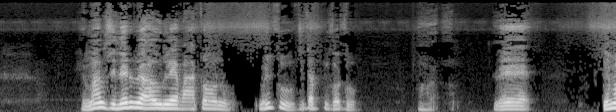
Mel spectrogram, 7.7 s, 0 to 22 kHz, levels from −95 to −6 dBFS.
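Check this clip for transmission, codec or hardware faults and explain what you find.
One fault runs through the whole clip: transcoding between lossy codecs. The sound points to two encodes in a row, AAC-LC and then MP3, each at a rate that fits about 64 kbit/s, which is likely the cause. The second encoder spends its bits re-encoding the first one's errors while adding its own. Nothing is heard above 19.4 kHz, and the speech carries two overlapping layers of codec artefacts.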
